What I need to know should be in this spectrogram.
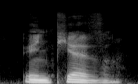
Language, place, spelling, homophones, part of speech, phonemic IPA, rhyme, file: French, Paris, pieuvre, pieuvres, noun, /pjœvʁ/, -œvʁ, Fr-pieuvre.ogg
- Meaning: octopus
